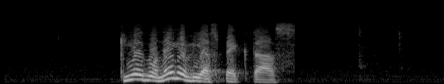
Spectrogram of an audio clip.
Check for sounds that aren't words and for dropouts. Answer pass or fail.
pass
